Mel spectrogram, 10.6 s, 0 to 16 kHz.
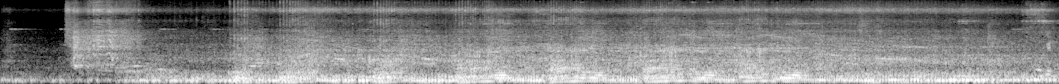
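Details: Yamaha Xeon GT 125 scooter after fixing a rough-sounding engine by replacing the defective cylinder block and piston, using a carburetor Xeon block: fires after a short crank, settles into a steady, even low putter with no knocking; normal idle.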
